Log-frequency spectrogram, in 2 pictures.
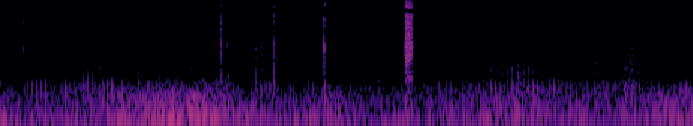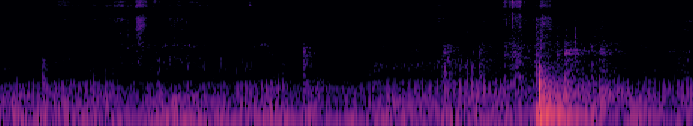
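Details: Domestic cat purring while being poked: a steady, deep rumbling purr throughout, rising and falling gently in loudness, with a few faint clicks and a short thump near the end.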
